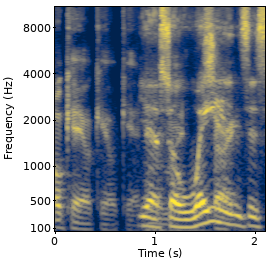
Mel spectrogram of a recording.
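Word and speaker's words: Wayans: So, weighins is spelled W A Y A N S.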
